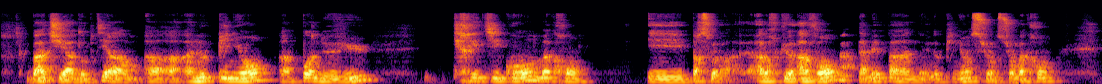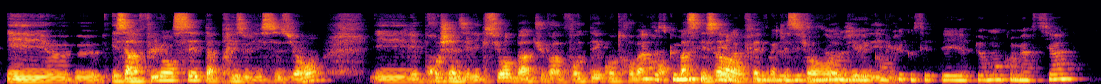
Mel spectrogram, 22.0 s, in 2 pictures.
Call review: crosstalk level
present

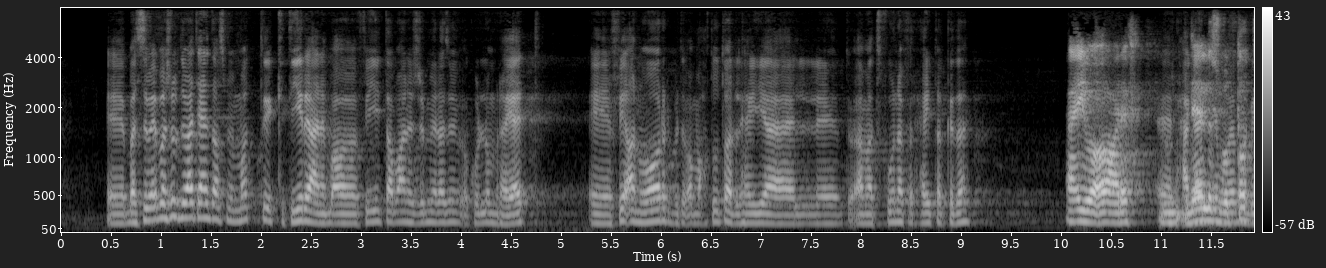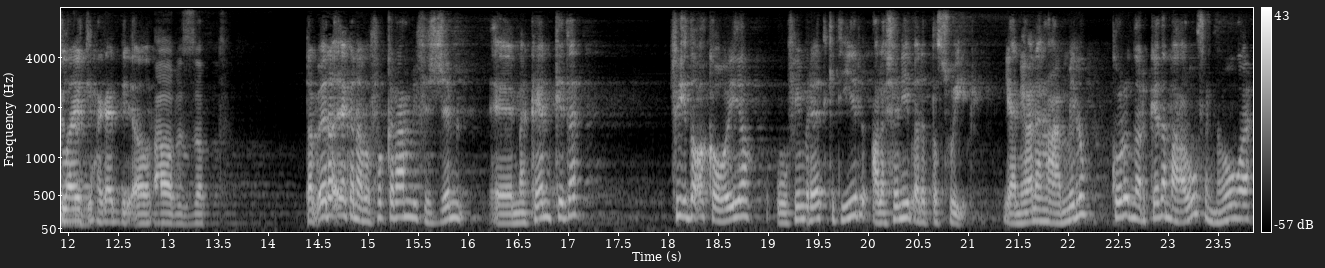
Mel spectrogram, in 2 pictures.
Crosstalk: present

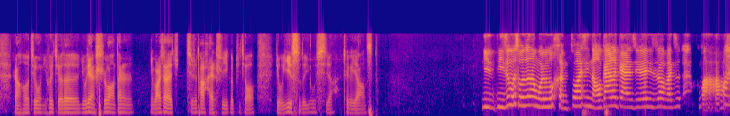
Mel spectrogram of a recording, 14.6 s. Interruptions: none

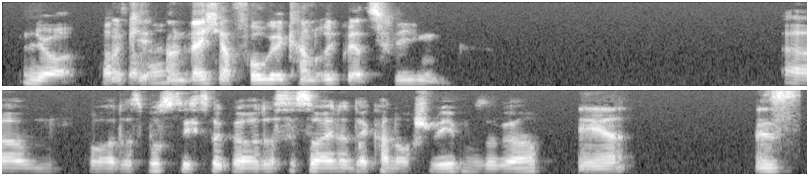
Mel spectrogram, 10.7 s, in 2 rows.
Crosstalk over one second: none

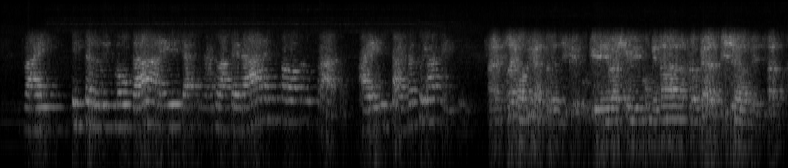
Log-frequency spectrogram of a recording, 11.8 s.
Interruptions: none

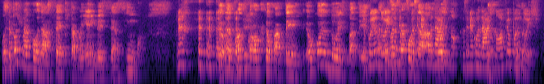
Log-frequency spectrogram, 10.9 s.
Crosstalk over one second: present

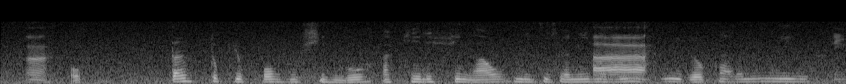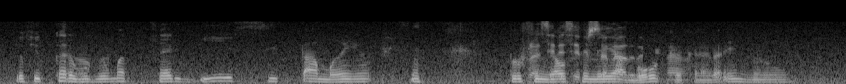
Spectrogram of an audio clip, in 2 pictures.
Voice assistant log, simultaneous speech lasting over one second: present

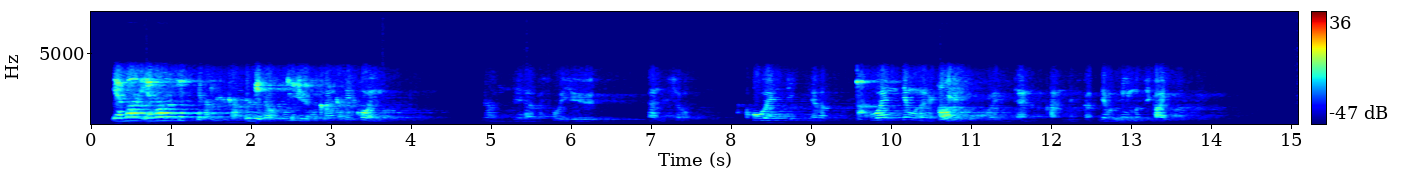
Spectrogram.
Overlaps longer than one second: present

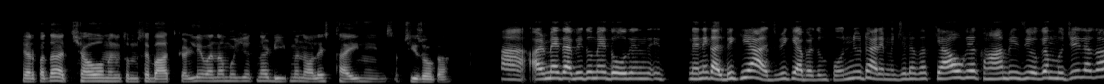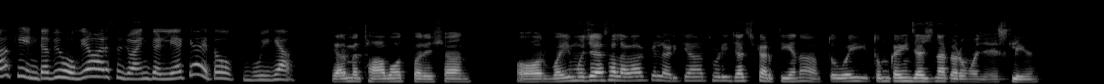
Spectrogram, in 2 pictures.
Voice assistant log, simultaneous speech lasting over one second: none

